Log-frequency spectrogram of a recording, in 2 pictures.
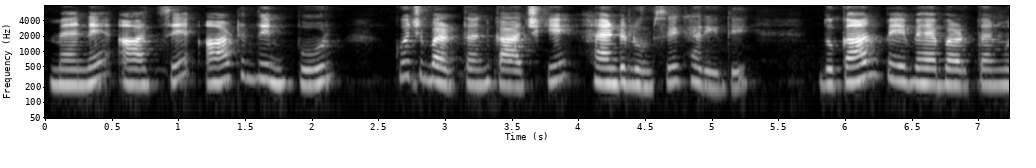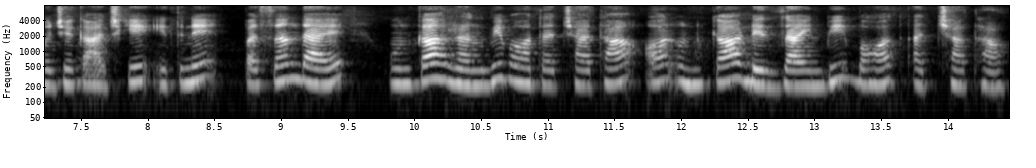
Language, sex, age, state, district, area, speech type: Hindi, female, 30-45, Rajasthan, Jaipur, urban, spontaneous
